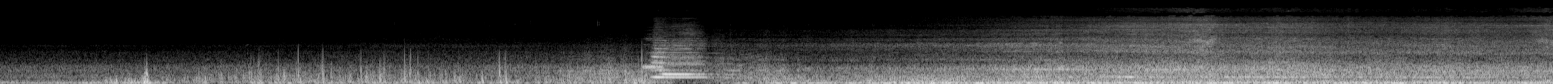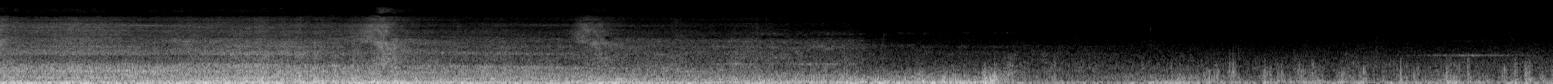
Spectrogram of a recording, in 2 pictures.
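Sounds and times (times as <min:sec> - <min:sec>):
train rumbling past: 0:00.0 - 0:31.0
train horn blast: 0:06.4 - 0:07.5.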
